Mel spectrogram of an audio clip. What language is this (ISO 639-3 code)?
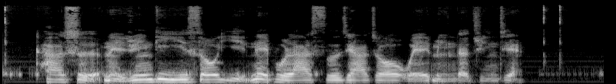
zho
